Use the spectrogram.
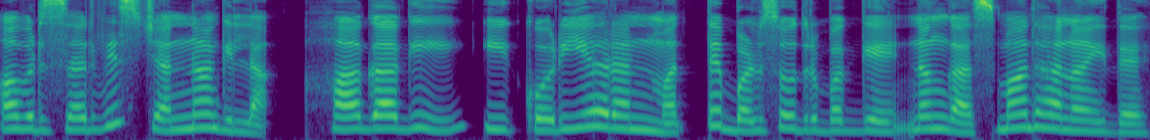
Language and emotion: Kannada, fearful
